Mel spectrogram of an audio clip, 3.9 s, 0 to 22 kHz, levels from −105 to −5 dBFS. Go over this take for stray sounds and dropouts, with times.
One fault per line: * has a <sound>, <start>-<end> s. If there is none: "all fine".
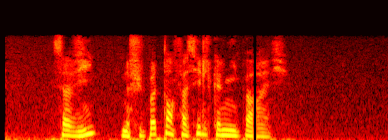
* has a dropout, 2.5-2.6 s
